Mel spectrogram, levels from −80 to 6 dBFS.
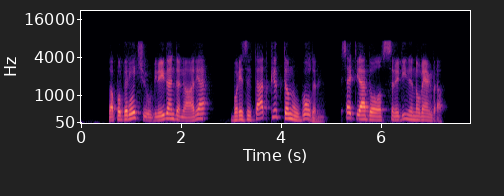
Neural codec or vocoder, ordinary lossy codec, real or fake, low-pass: codec, 16 kHz, 0.5 kbps, X-Codec, HuBERT features, trained on general audio; none; fake; 7.2 kHz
